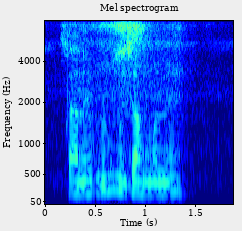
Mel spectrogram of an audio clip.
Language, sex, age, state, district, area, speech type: Bodo, female, 45-60, Assam, Kokrajhar, rural, spontaneous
